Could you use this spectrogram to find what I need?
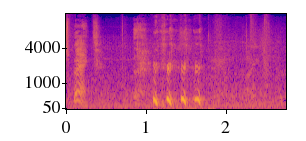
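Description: A young man laughs in short bursts into a microphone.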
